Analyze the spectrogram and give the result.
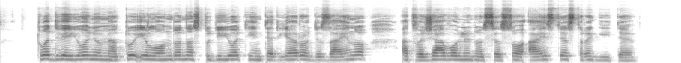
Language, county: Lithuanian, Šiauliai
